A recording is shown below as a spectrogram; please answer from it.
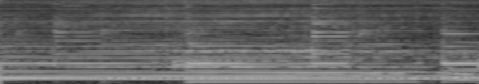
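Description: Acoustic guitar playing slow, ringing chords; a new chord with a lower bass note sounds about a second in.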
